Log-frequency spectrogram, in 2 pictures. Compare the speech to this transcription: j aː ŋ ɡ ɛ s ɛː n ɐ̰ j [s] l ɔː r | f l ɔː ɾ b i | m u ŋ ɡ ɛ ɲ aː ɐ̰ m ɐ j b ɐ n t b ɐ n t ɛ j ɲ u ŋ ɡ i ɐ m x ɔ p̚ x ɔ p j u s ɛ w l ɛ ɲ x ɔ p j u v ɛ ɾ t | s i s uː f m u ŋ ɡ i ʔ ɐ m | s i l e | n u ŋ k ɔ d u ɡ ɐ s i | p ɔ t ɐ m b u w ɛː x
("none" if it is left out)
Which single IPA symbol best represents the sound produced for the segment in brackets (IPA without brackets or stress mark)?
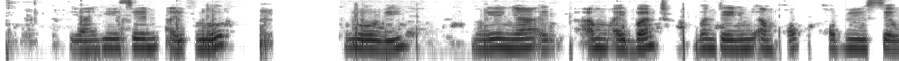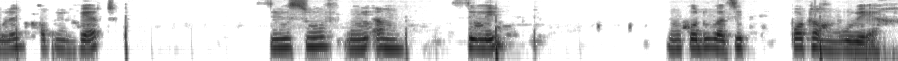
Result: f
